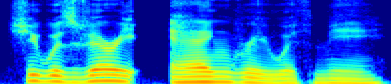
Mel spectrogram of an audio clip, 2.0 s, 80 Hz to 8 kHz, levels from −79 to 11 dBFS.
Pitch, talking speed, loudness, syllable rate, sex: 130 Hz, 185 wpm, -17 LUFS, 4.6 syllables/s, male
